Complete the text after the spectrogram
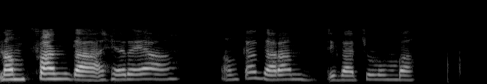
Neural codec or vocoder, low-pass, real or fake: codec, 16 kHz, 16 kbps, FreqCodec, smaller model; 5.4 kHz; fake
